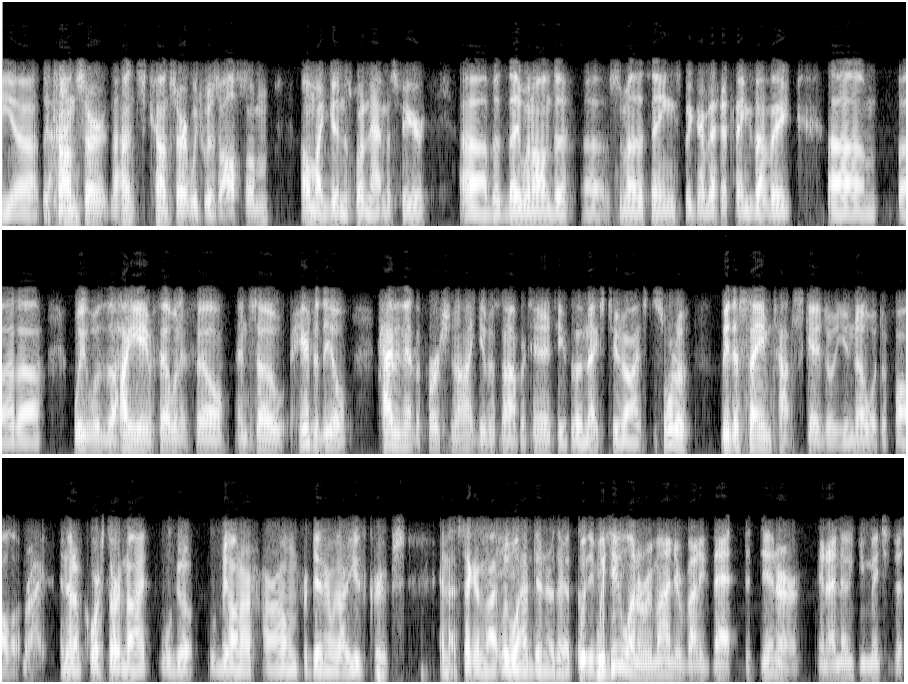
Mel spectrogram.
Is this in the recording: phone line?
yes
